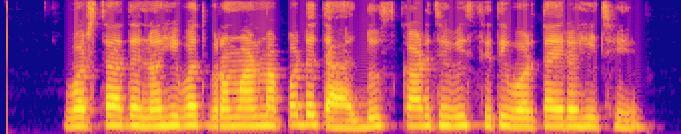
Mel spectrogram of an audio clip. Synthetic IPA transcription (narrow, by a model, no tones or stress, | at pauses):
ʋəɾsad̪nəɦiʋət̪pɾəmaɳmãpəɖt̪ad̪uskaɽd͡ʒeʋist̪ʰit̪iʋəɾt̪aiɾəɦit͡ʃʰe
